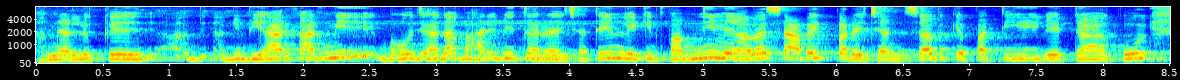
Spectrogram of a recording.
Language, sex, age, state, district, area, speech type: Maithili, female, 30-45, Bihar, Samastipur, urban, spontaneous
